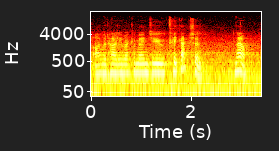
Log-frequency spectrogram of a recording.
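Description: Noticeable background noise sits under speech at a moderate pace. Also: woman. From South Wales. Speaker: yoga teacher trainee. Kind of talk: testimony. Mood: warm, grateful, smiling. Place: studio. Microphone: lapel.

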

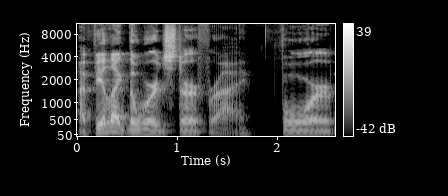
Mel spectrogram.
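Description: A man's very deep, low voice with ordinary pitch variation and light background noise. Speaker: cooking channel host. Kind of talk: explanatory talk to camera. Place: kitchen.

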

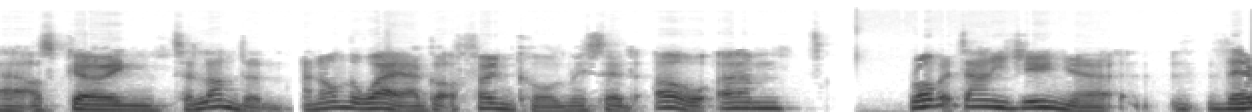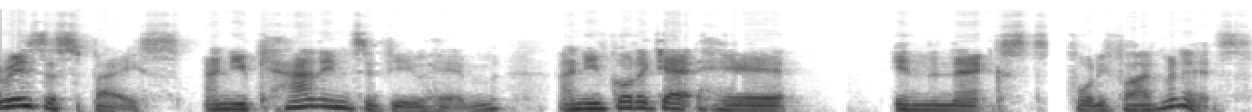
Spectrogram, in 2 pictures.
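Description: A man talks at a moderate pace and medium pitch. His voice is somewhat breathy, with very wide pitch swings. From United Kingdom. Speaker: radio news reader. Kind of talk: podcast anecdote.

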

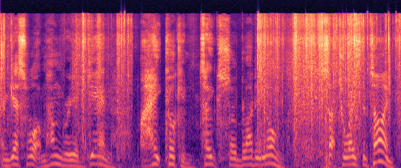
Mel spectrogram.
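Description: A man talks at a moderate pace. The sound is dry with no echo, though noticeable background noise is present. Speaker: travel vlogger. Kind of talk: casual vlog chat. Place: car.

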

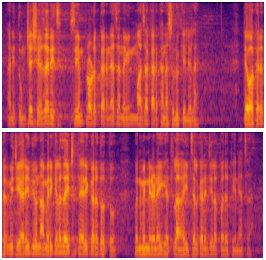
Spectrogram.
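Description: Medium-pitched male voice with fairly even intonation over noticeable background noise. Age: 30s. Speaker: business owner, founder's son. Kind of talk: speech at family celebration.

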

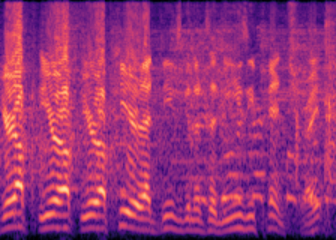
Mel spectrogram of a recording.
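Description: This man talks at a fairly quick pace with ordinary pitch variation. The sound is dry with no echo, and background noise is noticeable. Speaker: hockey head coach. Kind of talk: coaching instructions to players. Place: stadium. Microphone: lapel.

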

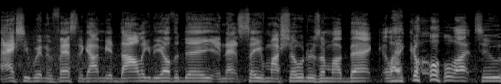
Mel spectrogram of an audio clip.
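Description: A man talking at a very fast pace in a monotone, flat intonation, hardly any pauses, light background noise. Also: fairly high pitch for a man, dry sound with no echo. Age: 40s. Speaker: snake breeder; guest. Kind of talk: casual chat. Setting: reptile expo. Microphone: handheld.

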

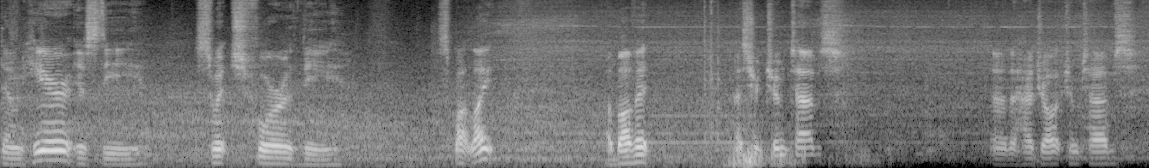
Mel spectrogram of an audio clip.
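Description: Long, frequent pauses break up the speech, and there is noticeable background noise. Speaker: seller showing a boat. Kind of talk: casual walkthrough tour. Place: boat. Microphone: phone near.

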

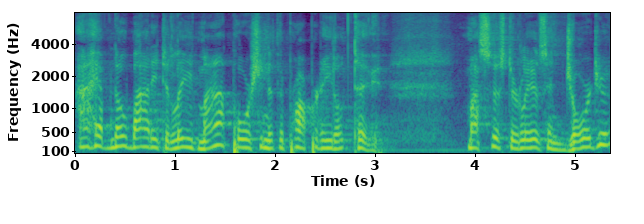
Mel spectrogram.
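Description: A man with a North Carolina accent speaks at a high pitch. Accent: Southern US (North Carolina). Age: 60s. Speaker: land owner speaking at public hearing. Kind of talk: public comment at town council meeting. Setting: council chamber. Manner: halting.

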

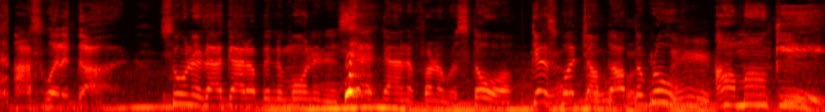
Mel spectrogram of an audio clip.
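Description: Using a put-on character voice, a man speaks raspy and fairly high-pitched at a moderate pace. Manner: cartoonish, comic storytelling.

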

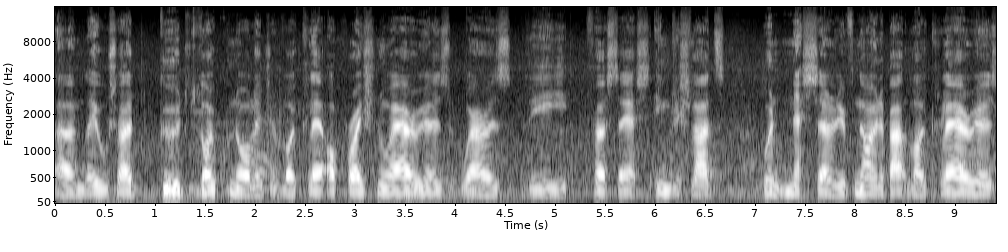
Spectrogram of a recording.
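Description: Over noticeable background noise, a man speaks at a moderate pace, fairly low in pitch with fairly even intonation. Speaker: historical reenactor. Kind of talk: informal talk explaining equipment. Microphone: camera far.

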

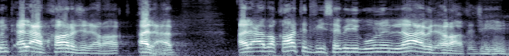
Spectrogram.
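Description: Over a quiet background, a man talks at a moderate pace in a fairly high pitch with very wide pitch swings. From Iraq. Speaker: football coach and former player; football coach. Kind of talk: TV interview. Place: studio.

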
